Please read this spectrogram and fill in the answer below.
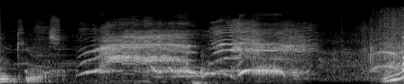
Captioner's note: crying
